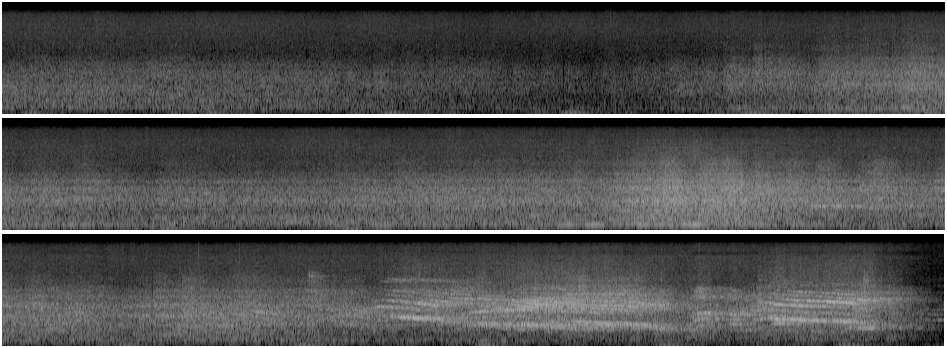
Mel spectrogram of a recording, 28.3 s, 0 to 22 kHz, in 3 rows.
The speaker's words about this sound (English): Then, at 12:25 a.m... Here comes the last northbound 35 car through the subway, arriving at Aldwych Station, car number 185. Packed at capacity, and quite a large crowd on the platform seeing it off.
